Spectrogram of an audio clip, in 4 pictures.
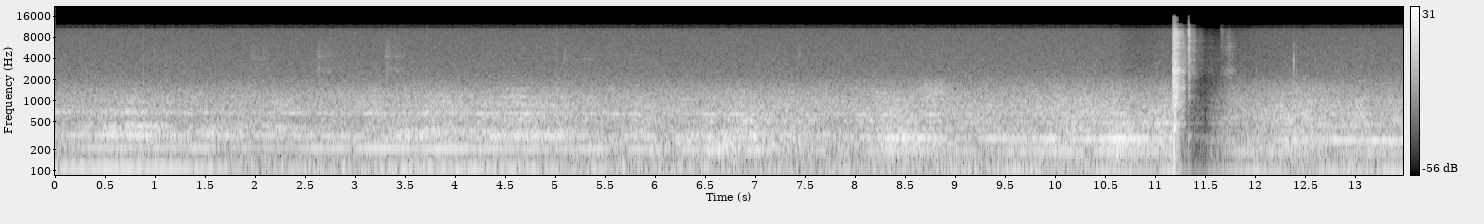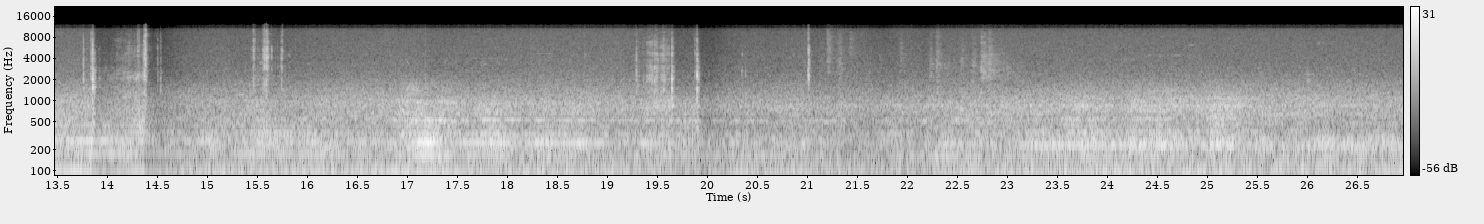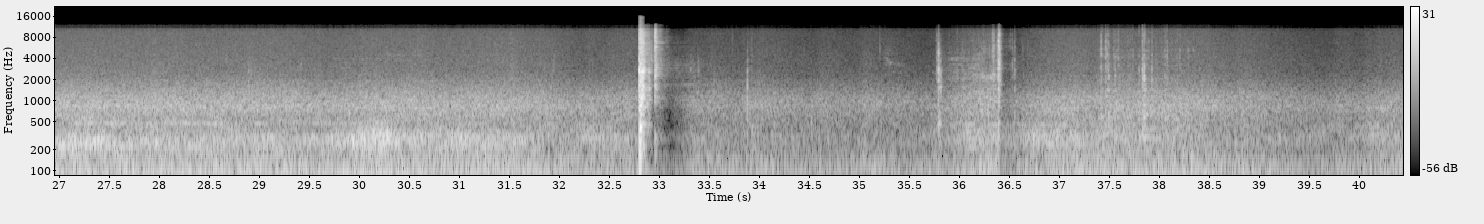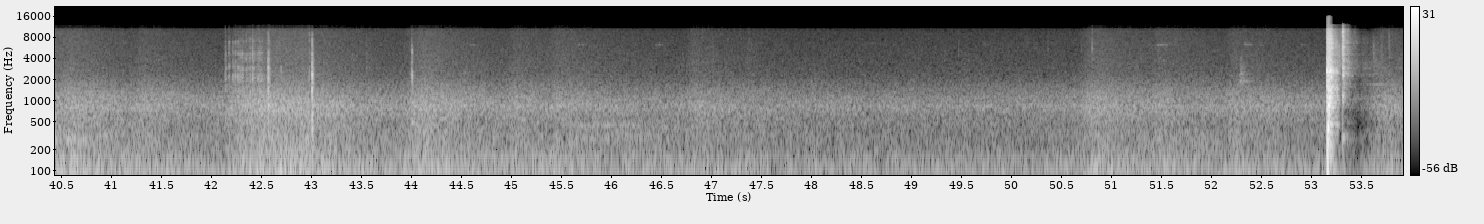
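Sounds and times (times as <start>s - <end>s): steady low hum: 0.0s - 53.9s
air rifle firing: 11.2s - 11.5s, 32.8s - 33.3s, 53.2s - 53.6s
pellet knocking metal target: 11.2s - 11.6s, 32.8s - 33.2s, 53.2s - 53.6s.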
